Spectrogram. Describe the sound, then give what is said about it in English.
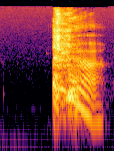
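A single cough, or a harsh throat-clearing, bursts out abruptly and lasts about half a second. It is fairly loud and rough, and no one talks. “Coughing.”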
